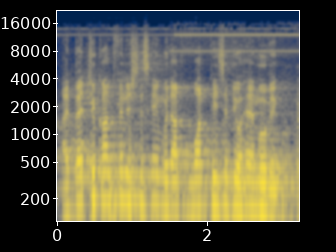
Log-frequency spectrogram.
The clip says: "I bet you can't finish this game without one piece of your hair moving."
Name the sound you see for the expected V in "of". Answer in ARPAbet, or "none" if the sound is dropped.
V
